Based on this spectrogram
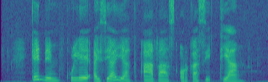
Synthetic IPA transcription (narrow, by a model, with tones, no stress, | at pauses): ke˦di˨mkʰu˦lje˦ʔa˨jsi˨a˦ja̰˨ka˦ɾa˨sɔ˨rka˦si˨tja˨ŋ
